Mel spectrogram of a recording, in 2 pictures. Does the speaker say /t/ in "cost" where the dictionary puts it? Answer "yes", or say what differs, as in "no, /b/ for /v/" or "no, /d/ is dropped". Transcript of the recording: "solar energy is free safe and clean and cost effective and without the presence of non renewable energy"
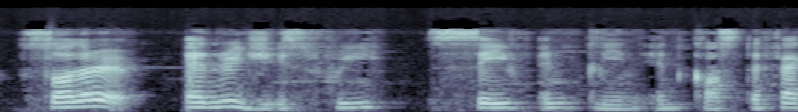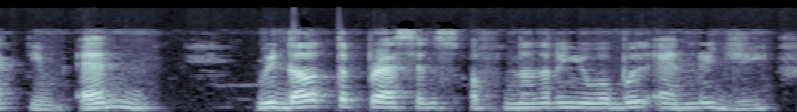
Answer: yes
